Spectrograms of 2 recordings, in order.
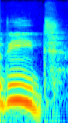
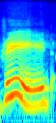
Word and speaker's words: read: last night don't say read okay because that is past action spelling is same but the pronunciation is different yes last night I read a few pages You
